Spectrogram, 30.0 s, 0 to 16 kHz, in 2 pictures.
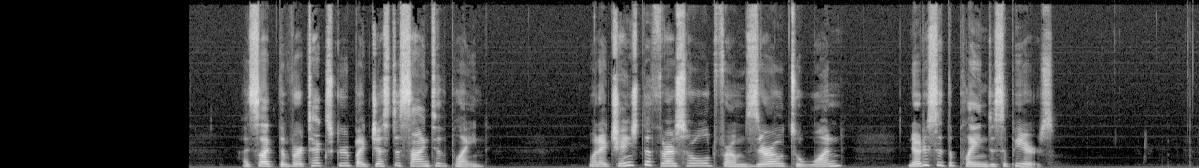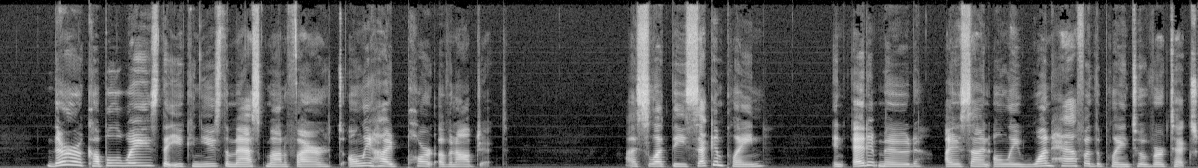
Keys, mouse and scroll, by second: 20.3-20.8 scroll down 1, 22.3 click, 24.1 Tab, 26.2 alt+a.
